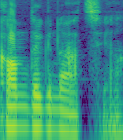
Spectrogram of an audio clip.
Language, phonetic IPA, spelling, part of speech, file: Polish, [ˌkɔ̃ndɨɡˈnat͡sʲja], kondygnacja, noun, Pl-kondygnacja.ogg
